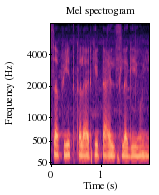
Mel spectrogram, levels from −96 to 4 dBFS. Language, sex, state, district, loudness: Hindi, female, Uttar Pradesh, Lucknow, -16 LUFS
